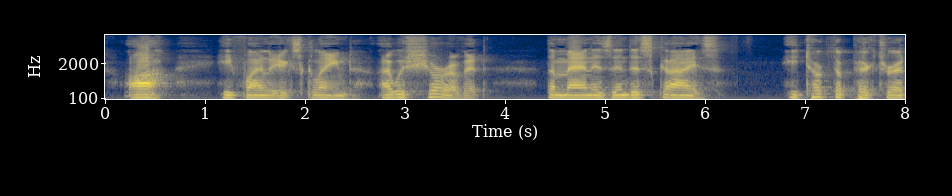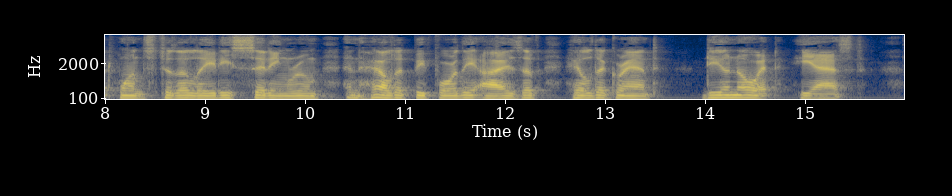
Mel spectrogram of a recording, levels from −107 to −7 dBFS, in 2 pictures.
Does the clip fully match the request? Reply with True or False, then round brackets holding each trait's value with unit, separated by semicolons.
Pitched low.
True (115 Hz)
